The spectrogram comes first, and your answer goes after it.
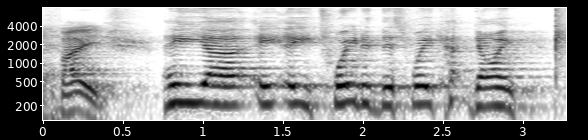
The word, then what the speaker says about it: Feig: Well, just quickly letting you know that how do you pronounce his name? Paul Feig? Paul Phage. I say Phage.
